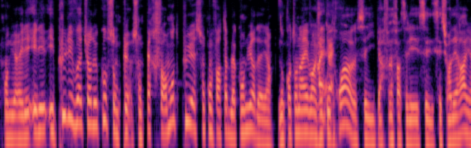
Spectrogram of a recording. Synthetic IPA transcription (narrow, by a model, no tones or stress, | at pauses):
kɔ̃d̪ɥiʁeleeleeplylevwat̪yʁd̪əkuʁsɔ̃psɔ̃pɛʁfɔʁmɑ̃t̪plyɛlsɔ̃kɔ̃fɔʁt̪ablakɔ̃d̪ɥiʁd̪ɛʁjœʁd̪ɔ̃kːɑ̃t̪ɔ̃naʁivãɛ̃ʒep̪et̪χwaøsɛipɛʁfɑ̃fɛ̃sɛlesɛsɛsyʁd̪eʁaj̃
